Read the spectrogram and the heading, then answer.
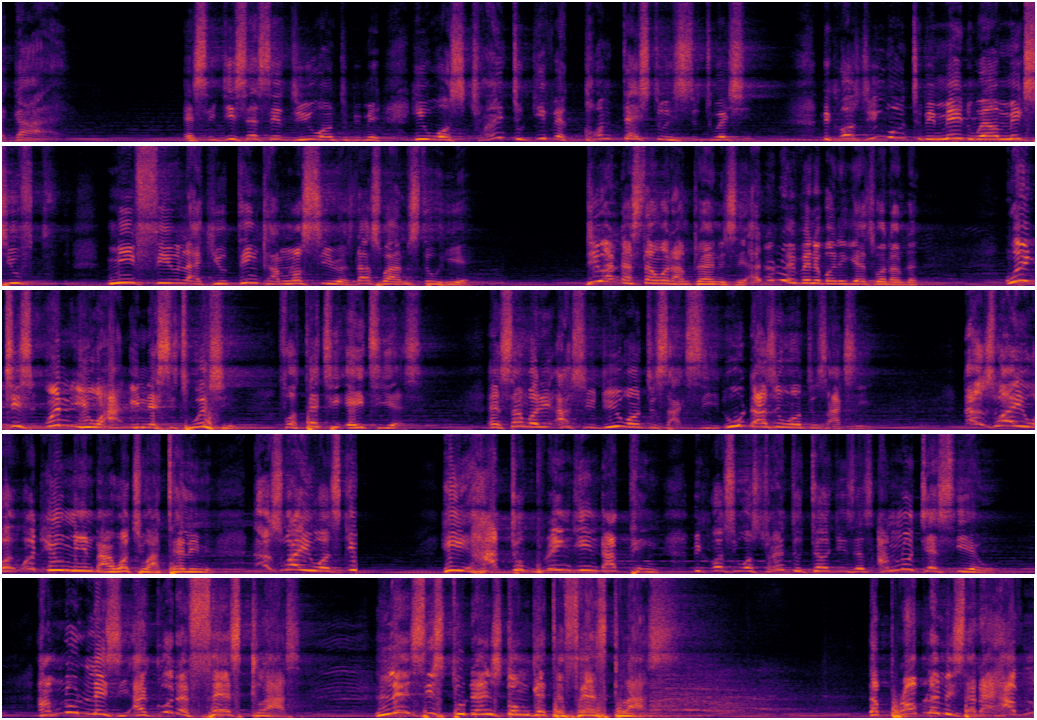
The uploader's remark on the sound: Preached at the Spiritual Emphasis Week (First Quarter), Calvary Baptist Church, Adabraka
